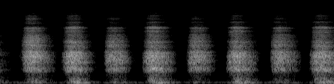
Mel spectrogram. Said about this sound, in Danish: når du øver labo vejrtrækning, at du trækker vejret i fire korte, og så puster du ud på en lang. Altså, at man gør sådan her.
